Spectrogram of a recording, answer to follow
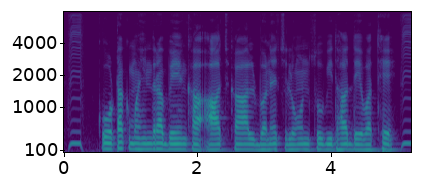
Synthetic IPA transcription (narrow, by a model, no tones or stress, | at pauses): koːʈəkməɦɪ̃nd̪ɾabẽːŋkʰaʔaːd͡ʒkaːlbənet͡ʃloːnsʊbɪd̪ʱad̪eːʋət̪ɦeː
